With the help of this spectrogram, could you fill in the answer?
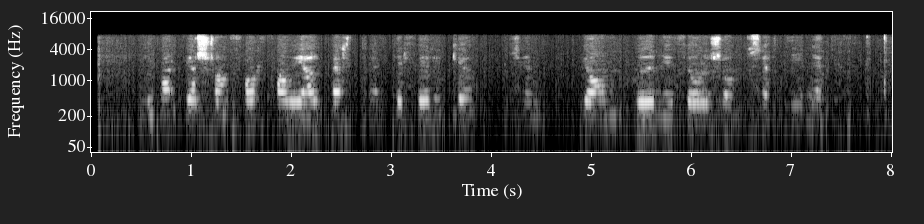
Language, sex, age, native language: Icelandic, female, 60-69, Icelandic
